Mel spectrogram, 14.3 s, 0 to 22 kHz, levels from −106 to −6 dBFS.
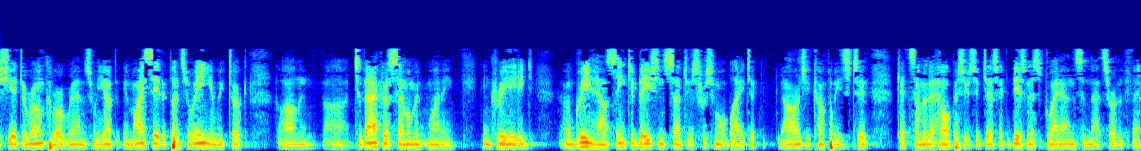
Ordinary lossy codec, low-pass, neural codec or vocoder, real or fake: MP3, 24 kbps; 7.2 kHz; codec, 24 kHz, 0.9 kbps, WavTokenizer, medium music audio release; fake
